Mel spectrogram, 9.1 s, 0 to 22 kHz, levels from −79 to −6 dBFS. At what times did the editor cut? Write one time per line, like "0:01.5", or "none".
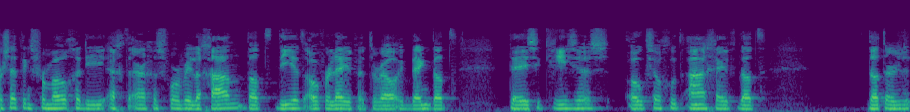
none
